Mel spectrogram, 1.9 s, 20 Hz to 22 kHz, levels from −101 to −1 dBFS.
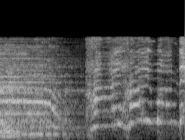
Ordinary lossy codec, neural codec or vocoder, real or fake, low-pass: none; vocoder, 22.05 kHz, 80 mel bands, HiFi-GAN; fake; 7.2 kHz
